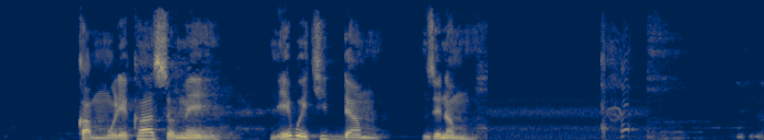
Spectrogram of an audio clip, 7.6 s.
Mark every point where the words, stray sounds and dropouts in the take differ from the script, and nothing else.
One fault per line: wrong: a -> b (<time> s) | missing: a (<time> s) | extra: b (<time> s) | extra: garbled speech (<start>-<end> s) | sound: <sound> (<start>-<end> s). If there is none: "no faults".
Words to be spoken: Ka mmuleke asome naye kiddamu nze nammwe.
extra: bwe (2.9 s)
sound: cough (6.0-6.4 s)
